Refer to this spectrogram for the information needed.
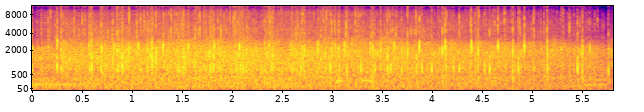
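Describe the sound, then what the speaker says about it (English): A symposium audience applauds a revenue cycle panel with dense, loud clapping that stays steady throughout, a few voices faint beneath it. "Can we give them one more round of applause?"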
